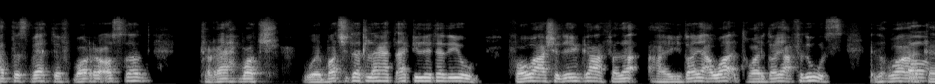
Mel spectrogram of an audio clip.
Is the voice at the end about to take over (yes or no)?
no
